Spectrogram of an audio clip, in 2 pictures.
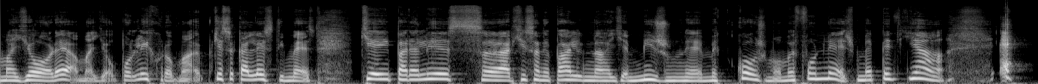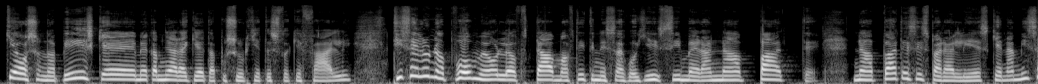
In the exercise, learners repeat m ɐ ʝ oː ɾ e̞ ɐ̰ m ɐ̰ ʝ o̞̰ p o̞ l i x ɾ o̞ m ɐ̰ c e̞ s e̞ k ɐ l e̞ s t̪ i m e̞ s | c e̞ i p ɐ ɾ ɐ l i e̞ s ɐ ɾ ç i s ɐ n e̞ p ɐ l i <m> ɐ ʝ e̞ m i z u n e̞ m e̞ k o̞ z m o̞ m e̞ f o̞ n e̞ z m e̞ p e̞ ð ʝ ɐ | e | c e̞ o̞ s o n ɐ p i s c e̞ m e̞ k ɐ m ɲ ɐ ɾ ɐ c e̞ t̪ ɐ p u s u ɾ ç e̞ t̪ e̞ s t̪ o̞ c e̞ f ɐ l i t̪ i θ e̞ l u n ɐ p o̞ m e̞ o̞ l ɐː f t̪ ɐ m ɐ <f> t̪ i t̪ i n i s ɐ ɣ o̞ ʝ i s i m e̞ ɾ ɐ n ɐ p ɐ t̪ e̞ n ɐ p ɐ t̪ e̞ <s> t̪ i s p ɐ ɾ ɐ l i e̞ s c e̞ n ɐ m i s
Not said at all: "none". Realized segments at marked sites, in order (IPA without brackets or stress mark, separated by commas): n, f, s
